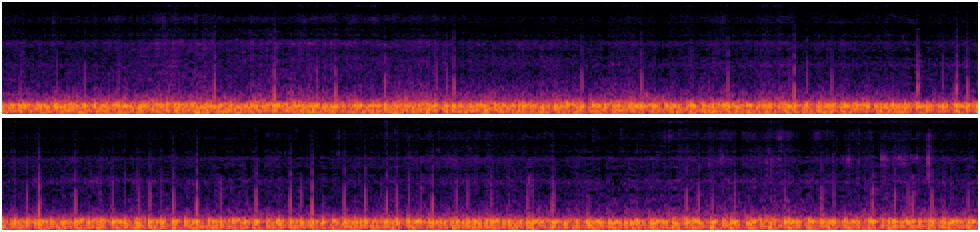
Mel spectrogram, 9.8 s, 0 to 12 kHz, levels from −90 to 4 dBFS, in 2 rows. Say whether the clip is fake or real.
fake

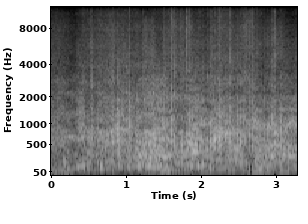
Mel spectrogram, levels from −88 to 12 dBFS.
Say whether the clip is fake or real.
fake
